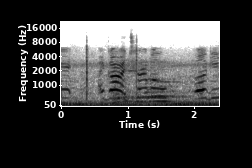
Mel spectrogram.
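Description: A young child talking in a high voice, answering in short phrases, over a steady low rumble. A single sharp click comes about half a second in.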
